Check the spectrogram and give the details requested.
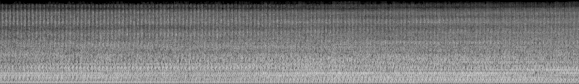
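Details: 1989 Lawn-Boy S21ZPN push mower refitted with a 4.5 hp Tecumseh Eager 1 engine, cold start, one primer press, about half throttle: constant rapid beat, no skips, rattles or surging; healthy running.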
